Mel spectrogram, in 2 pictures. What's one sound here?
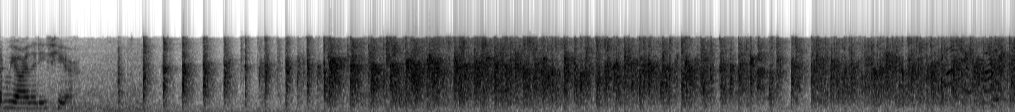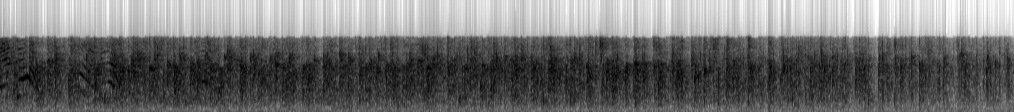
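A young woman claps her hands.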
